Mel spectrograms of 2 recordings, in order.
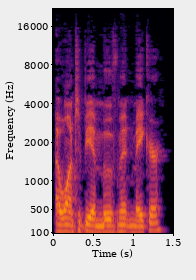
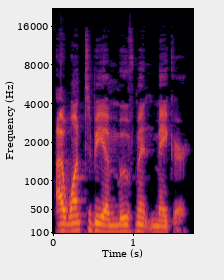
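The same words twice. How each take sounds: First: Maker lifting up at the end; rising question. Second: Maker falling to a clear period; firm statement. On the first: First reading the coach rejects, rising on maker. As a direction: read it tentatively, rising on maker. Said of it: "No, please read it". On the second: Client's reading that impresses the coach, falling on maker. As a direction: read it with conviction, landing maker. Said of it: "Oh, my goodness". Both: Shown as a demonstration.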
